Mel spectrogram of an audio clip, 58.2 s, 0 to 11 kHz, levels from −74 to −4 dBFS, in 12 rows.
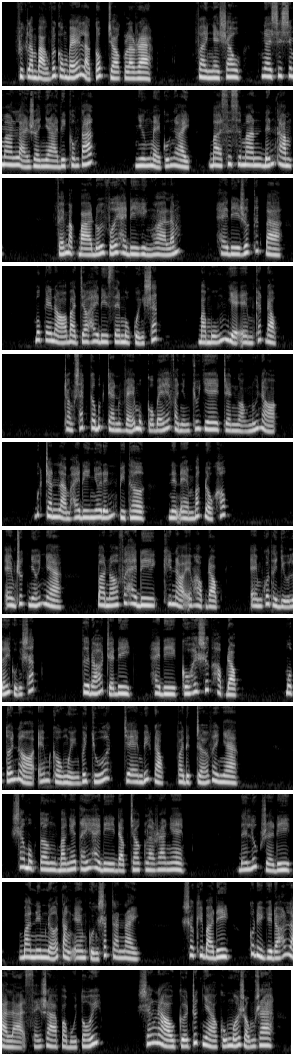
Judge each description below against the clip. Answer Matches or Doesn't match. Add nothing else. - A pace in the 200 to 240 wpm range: Doesn't match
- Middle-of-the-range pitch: Doesn't match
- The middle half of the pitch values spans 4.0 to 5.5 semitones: Doesn't match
